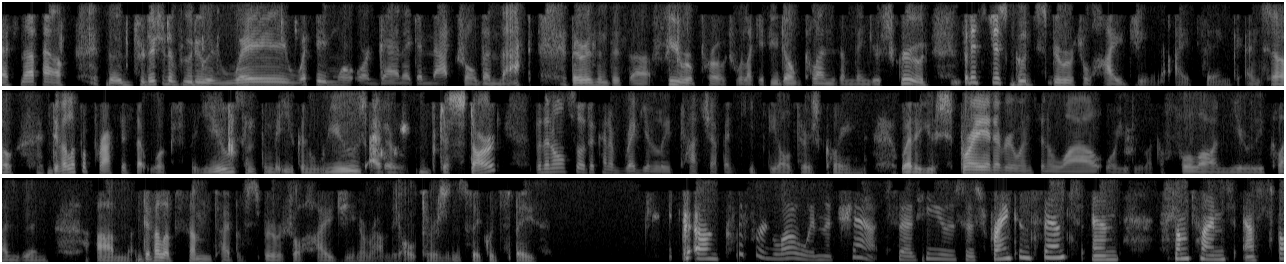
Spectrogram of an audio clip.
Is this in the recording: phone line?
yes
